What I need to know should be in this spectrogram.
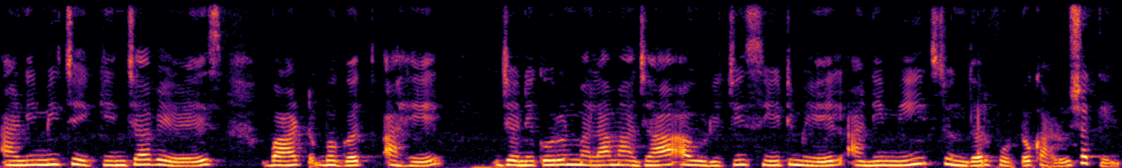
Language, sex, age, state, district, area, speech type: Marathi, female, 18-30, Maharashtra, Kolhapur, urban, spontaneous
